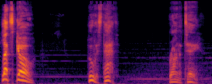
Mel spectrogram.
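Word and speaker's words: Raana Tey: Ranate. Rhymes with run away.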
